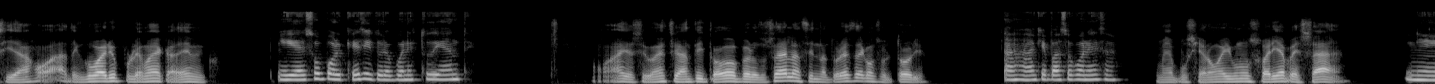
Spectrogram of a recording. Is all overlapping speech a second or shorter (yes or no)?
yes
